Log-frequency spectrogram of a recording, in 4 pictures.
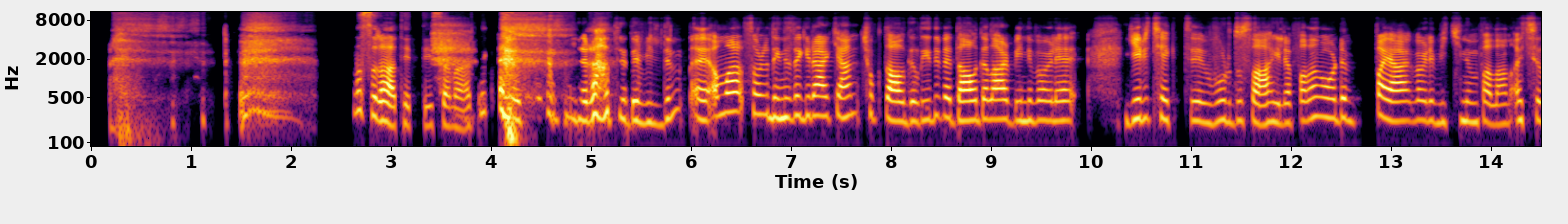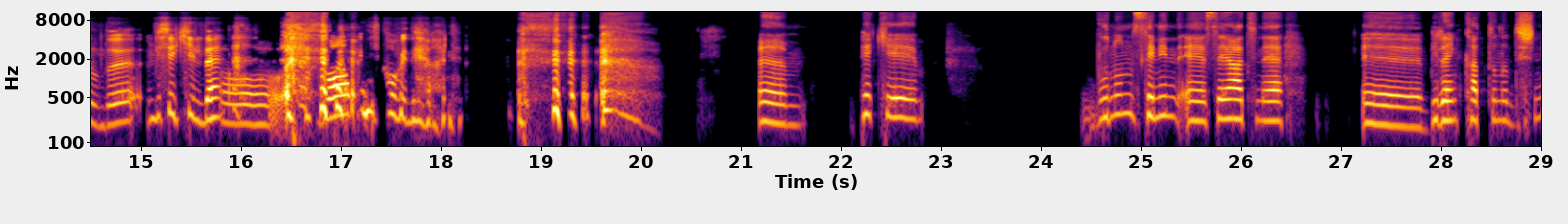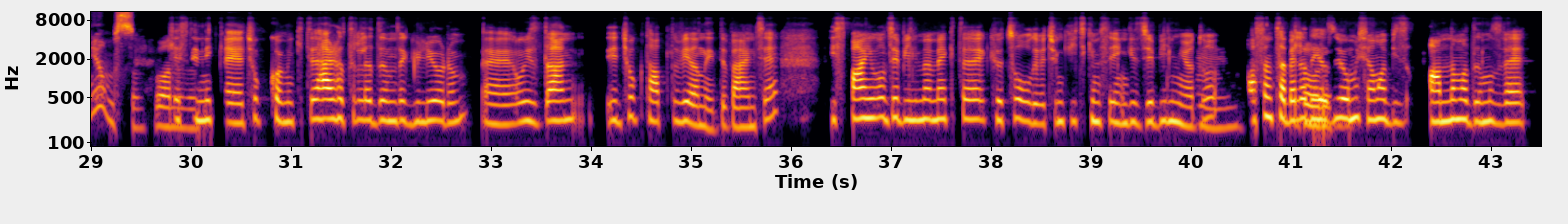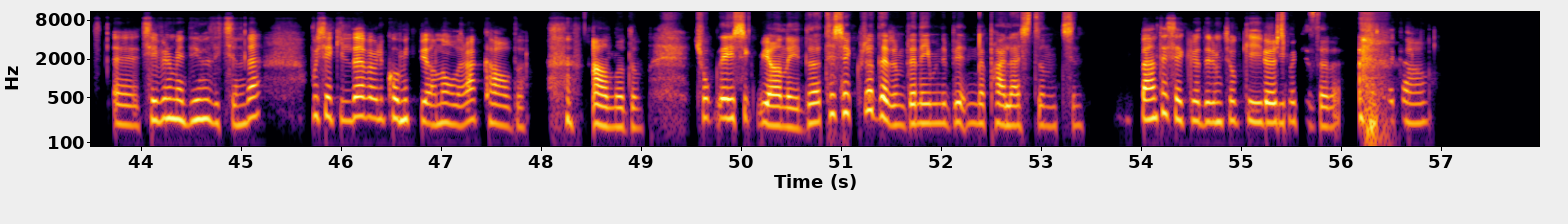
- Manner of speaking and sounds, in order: chuckle; chuckle; chuckle; other background noise; chuckle; laughing while speaking: "doğa beni soydu, yani"; tapping; giggle; chuckle
- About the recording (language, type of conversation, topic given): Turkish, podcast, En unutulmaz seyahatini nasıl geçirdin, biraz anlatır mısın?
